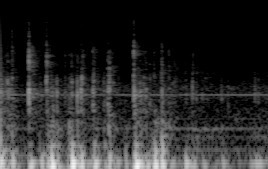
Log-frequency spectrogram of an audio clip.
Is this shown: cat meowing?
no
